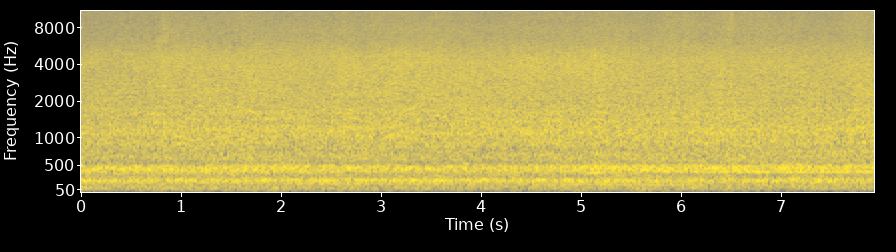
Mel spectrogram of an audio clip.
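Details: Continuous colony buzz from a honey bee hive during a young bee's hatching, a thick even drone with strong low humming tones and soft high hiss, no pauses or other sounds.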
